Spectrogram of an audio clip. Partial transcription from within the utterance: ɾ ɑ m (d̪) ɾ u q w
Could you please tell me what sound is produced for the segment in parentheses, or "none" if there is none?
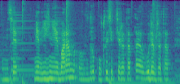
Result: d̪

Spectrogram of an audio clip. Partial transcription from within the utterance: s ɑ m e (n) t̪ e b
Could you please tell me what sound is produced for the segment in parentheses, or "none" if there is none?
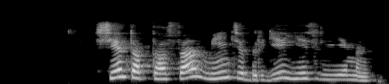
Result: n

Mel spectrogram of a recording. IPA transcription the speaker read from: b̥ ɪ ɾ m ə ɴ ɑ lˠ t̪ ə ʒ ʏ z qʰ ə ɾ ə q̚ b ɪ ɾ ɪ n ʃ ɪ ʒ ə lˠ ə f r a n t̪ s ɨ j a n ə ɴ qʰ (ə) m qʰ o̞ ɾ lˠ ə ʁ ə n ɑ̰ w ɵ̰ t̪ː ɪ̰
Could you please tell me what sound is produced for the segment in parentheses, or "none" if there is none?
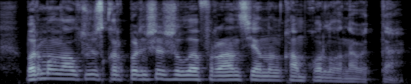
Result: ɑ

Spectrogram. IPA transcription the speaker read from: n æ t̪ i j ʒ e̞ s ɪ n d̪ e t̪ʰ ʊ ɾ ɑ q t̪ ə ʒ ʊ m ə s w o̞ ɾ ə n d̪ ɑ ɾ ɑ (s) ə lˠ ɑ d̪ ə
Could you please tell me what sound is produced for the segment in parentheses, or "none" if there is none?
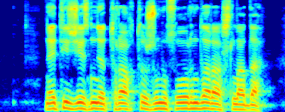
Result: ʃ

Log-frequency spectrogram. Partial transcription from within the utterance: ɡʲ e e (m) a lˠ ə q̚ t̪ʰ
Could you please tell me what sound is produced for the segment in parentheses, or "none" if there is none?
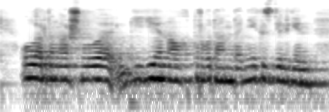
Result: n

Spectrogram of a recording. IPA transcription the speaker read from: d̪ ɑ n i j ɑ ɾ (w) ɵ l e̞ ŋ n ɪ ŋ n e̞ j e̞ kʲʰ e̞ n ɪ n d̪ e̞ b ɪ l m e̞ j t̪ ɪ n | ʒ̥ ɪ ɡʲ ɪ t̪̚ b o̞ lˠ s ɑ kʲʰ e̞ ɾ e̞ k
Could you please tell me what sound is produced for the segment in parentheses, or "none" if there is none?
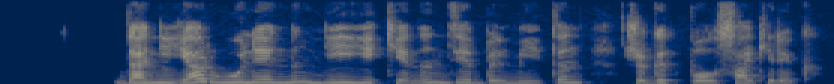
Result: w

